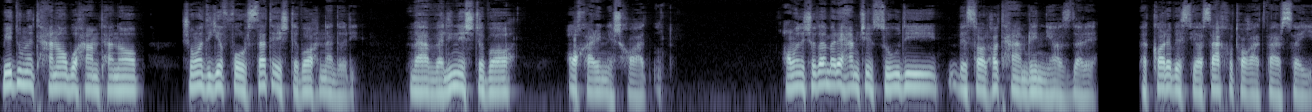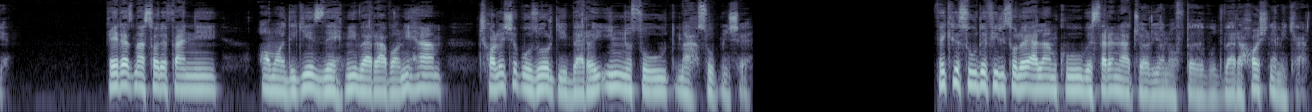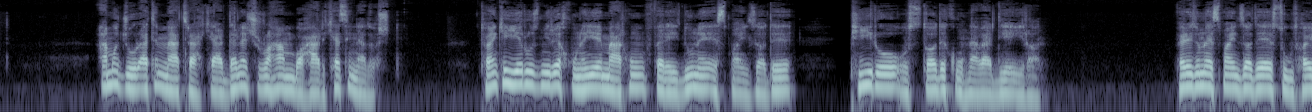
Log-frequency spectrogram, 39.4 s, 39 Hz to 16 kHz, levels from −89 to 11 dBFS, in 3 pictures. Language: Persian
